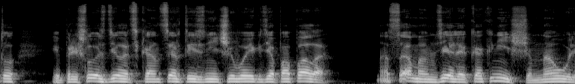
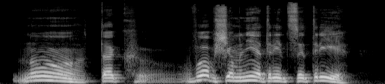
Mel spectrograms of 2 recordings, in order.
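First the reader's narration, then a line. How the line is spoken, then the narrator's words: Quiet, calm, tired voice. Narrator (Russian): Джордж говорил тихим, спокойным, усталым голосом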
